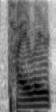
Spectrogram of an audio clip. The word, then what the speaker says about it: Tyler: My name is Tyler, T-Y-L-E-R. And I'm calling with Cardiff. It's spelled C-A-R-D-I-F-F as in Frank Frank.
